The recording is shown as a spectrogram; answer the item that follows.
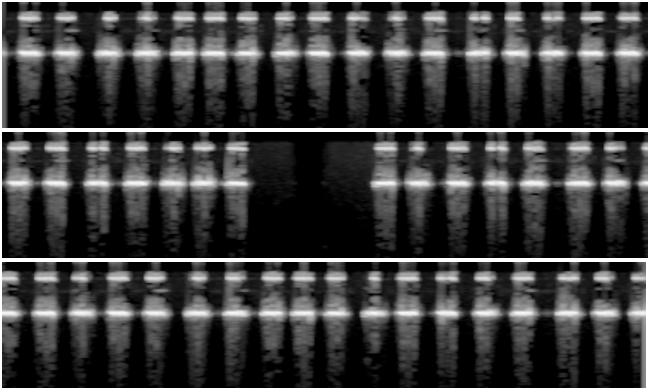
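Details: Cricket giving a shrill, loud chirp intended to scare rats out of a house, short clicky pulses repeating roughly four times a second, broken by one brief silence before continuing evenly.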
